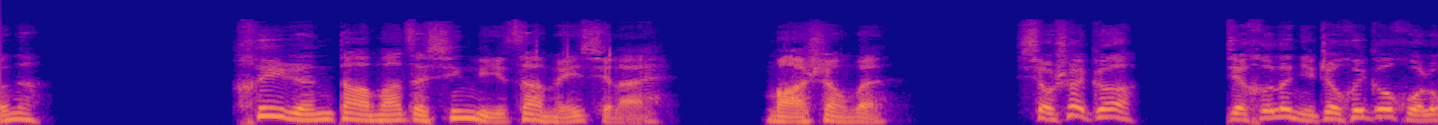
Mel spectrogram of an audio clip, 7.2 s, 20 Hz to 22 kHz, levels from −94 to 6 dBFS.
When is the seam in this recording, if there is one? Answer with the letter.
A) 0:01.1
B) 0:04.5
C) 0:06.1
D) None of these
C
